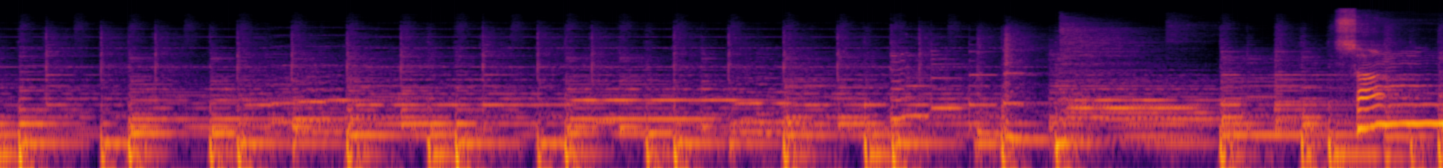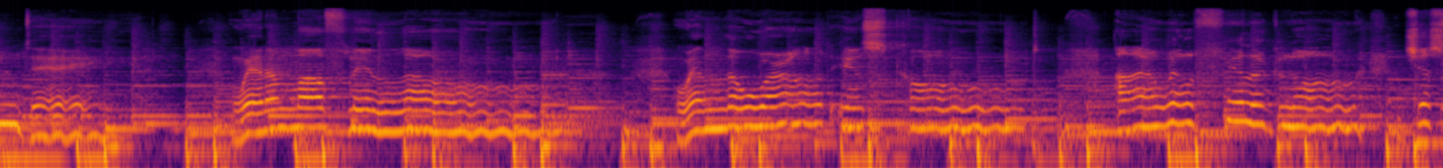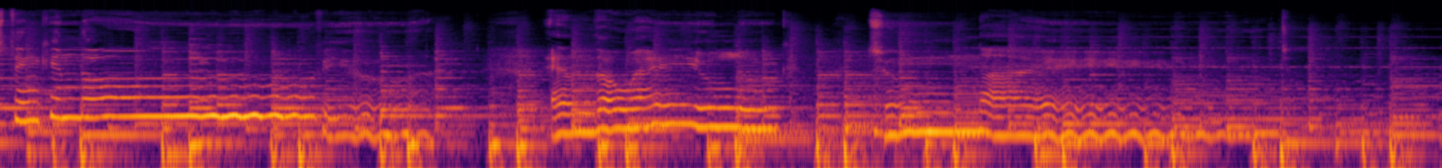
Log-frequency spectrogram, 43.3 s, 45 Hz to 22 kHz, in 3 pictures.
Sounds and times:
Jazz: 0.0s - 43.2s.

